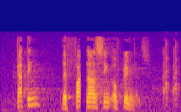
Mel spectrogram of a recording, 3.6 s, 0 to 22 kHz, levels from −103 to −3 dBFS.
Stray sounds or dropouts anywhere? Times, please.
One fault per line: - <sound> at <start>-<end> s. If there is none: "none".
- dropout at 1.6-1.7 s
- laugh at 3.2-3.6 s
